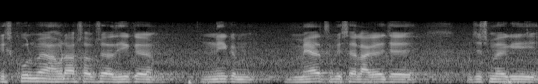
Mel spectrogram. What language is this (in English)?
Maithili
